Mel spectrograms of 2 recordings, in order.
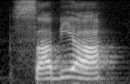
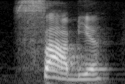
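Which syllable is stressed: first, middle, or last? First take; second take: last; first. First: The stress is on the last syllable. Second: The stress is on the first syllable.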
